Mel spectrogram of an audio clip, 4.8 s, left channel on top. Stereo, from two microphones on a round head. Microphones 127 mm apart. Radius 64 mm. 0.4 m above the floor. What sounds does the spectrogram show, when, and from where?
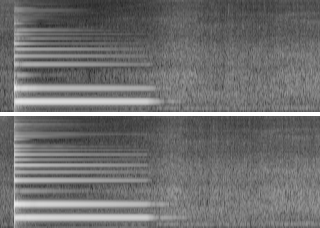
0.2 s a guitar: 60° right (ahead or behind), 0.6 m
